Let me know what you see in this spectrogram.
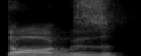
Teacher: that's not really an S sound, it's a Z sound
